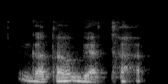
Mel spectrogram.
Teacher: The tha is the second letter in the tha category of letter consonants. So tha, there should be extra air and some stress. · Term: aspirated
